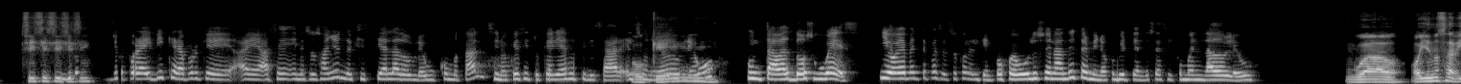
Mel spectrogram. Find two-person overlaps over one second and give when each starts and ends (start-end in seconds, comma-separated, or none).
none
